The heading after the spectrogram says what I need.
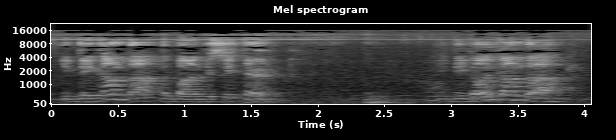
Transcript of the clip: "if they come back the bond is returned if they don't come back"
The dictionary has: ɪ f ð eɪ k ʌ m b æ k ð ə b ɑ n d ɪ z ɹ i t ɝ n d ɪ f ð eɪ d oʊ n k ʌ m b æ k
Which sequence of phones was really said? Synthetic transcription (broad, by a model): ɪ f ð eɪ k ʌ m b æ k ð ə b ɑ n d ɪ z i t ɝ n ɪ f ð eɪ d oʊ n k ʌ m b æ k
